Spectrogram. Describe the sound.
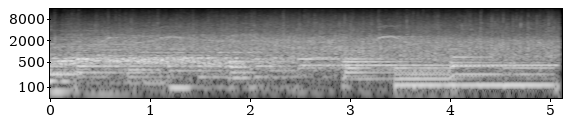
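A studio audience claps to welcome the show's scorer to his desk, loud, continuous applause mixed with music playing throughout.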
